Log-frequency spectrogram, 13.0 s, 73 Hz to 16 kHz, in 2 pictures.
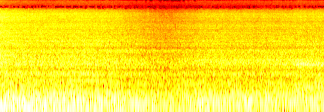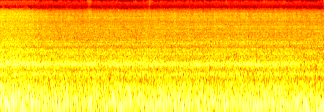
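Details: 2022 Tesla Model 3 rear-wheel drive with heat pump, very warm day, defrost on, heard from outside: low, even rumble and whir holding steady with no knocks or rattles; heat pump running normally.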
